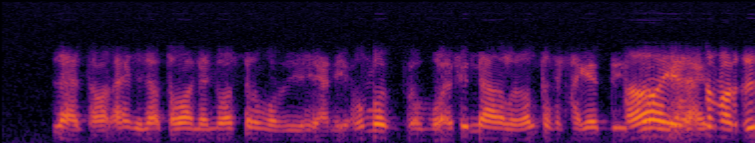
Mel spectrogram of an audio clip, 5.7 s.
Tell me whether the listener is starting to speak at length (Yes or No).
Yes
